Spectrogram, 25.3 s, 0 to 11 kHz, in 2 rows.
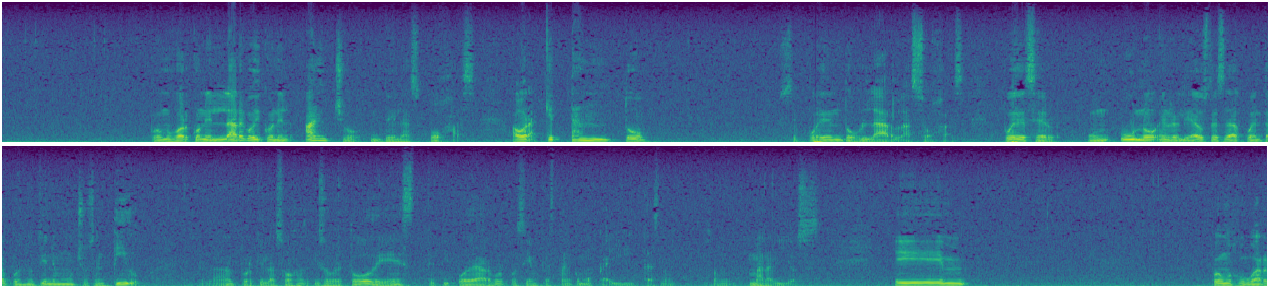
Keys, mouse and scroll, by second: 0.3 click, 1.0 click, 4.4-4.8 scroll down 1, 5.2 scroll down 1, 7.0-9.6 drag, 14.6-16.4 drag, 20.4 click, 24.3 click.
